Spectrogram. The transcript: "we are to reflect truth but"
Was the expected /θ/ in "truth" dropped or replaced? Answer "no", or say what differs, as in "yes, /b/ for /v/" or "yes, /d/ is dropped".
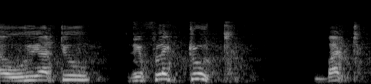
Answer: yes, /t/ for /θ/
